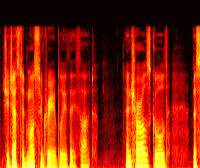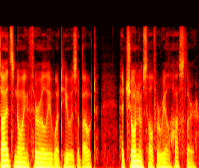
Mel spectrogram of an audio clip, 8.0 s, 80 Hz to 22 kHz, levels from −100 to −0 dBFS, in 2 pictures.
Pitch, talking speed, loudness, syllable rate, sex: 105 Hz, 165 wpm, -17 LUFS, 5.2 syllables/s, male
